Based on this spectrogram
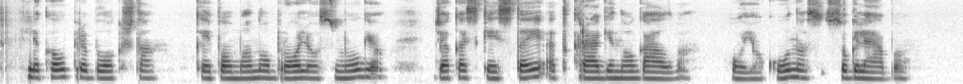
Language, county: Lithuanian, Marijampolė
